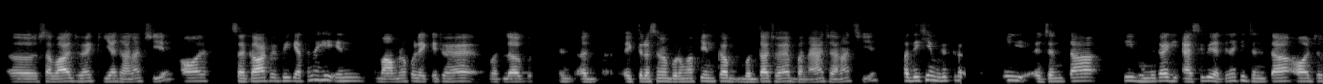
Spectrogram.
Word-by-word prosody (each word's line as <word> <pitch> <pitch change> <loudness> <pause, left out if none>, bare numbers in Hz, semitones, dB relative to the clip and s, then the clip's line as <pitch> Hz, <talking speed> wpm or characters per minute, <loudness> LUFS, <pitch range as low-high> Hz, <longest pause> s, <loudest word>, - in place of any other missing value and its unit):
मै 135 0 +1
अ, - - -5
सवाल 140 +1 +6
जो 140 0 -7
है 150 - +1
किया 140 -1 -3
जाना 130 0 -1
चाहिए। 240 - -6
और 155 +1 +2 0.3
सरकार 145 +1 +7
पे 160 0 -7
भी 165 +1 -4
कहते 155 +3 -1
है 215 - -4
ना - - -4
कि 205 - 0
इन 165 0 -6 0.2
मामलों 135 +1 +3
को 150 - -6
लेके 140 0 0
जो 140 - -6
है 145 +2 +3 0.3
मतलब 135 +1 +1 0.3
इद 135 -1 -9
अद 125 -2 -2 0.3
एक 135 -3 -2
तरह 140 - +3
से 140 +2 -3
मैं 145 - +2
बोलूँगा 135 +1 0
कि 155 - +1
इनका 150 0 +4
मुद्दा 130 0 +2
जो 140 -1 -5
है 145 - +4
बनाया 120 +2 0
जाना 130 0 -2
चाहिए। 155 - -13 0.3
पर 170 - +4
देखिए 175 +5 0
मुझे 175 -2 -2
तो 175 - -12
लगता - - -8 0.3
है - - -2
कि 170 -5 -4
जनता 155 +4 +2 0.3
की 175 0 -2
भूमिका 145 +3 0
एक 155 -2 0
ऐसी 135 +4 +2
भी 170 - +2
रहती 145 0 -1
है - - -2
ना - - -2
कि 190 - -5
जनता 145 0 +2
और 145 -2 +3
जो 150 +1 -7
145 Hz, 265 wpm, -26 LUFS, 135-160 Hz, 0.3 s, सरकार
